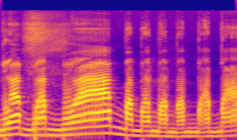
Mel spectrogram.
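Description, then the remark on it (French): A voice imitates a hen: one long, strained squawk followed by a rapid series of short, rhythmic clucks, loud and nasal. “Non, c'est une poule”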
